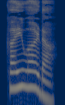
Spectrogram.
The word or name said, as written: ಕೈವಾಡ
